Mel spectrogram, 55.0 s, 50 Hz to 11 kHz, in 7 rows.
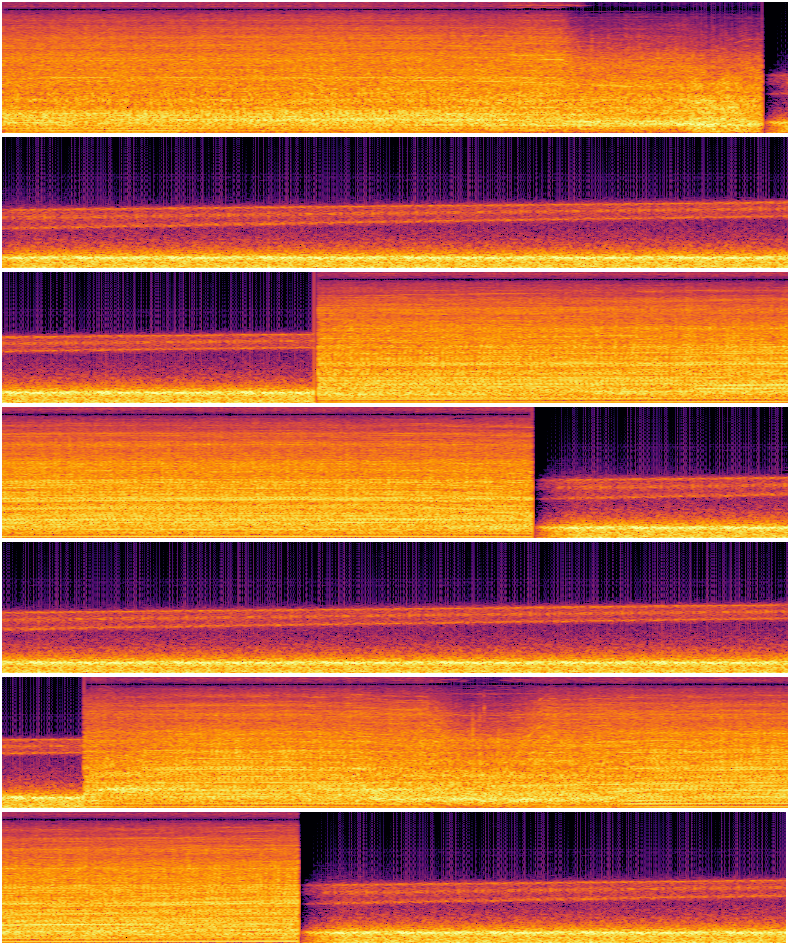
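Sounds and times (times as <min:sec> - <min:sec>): car engine and road noise: 0:00.0 - 0:07.7, 0:18.1 - 0:28.9, 0:39.4 - 0:50.2
whine rising in pitch: 0:00.0 - 0:55.0.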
